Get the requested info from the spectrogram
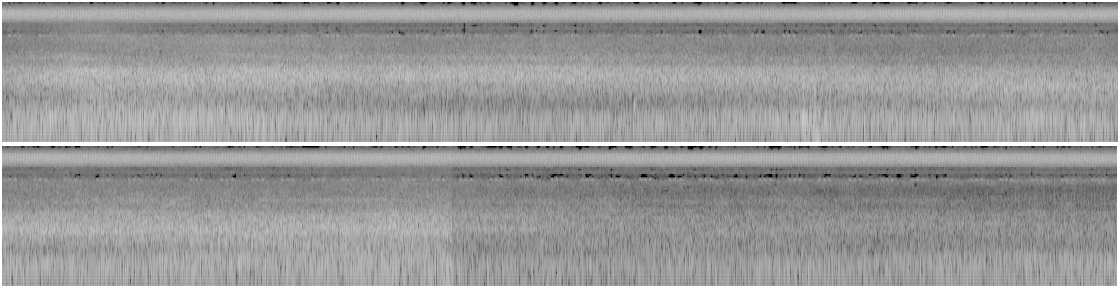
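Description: A steady, high-pitched chorus of night insects such as crickets. Under it runs a lower background rumble that drops away suddenly about two-thirds of the way through.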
